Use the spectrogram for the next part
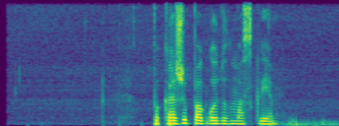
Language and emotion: Russian, neutral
